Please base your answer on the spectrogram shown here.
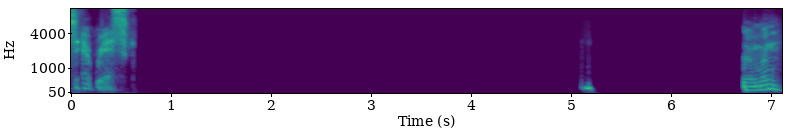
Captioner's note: silence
